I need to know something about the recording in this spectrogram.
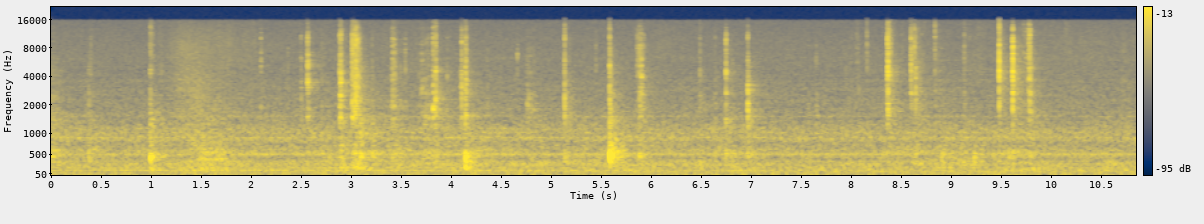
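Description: Plastic pry tool clicking and tapping against a smartphone's metal shields and frame while working a flex-cable connector loose from the mainboard: a scatter of small, sharp, faint clicks at an irregular pace, over a faint steady hum.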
